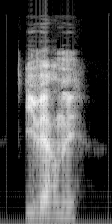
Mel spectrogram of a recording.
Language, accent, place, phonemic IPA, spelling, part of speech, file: French, France, Lyon, /i.vɛʁ.ne/, hiverner, verb, LL-Q150 (fra)-hiverner.wav
- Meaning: to winter, hibernate (to spend the winter in a certain place, especially for warmth)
